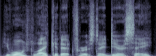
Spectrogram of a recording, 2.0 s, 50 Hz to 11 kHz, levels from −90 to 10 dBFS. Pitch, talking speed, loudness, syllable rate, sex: 95 Hz, 245 wpm, -17 LUFS, 5.4 syllables/s, male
